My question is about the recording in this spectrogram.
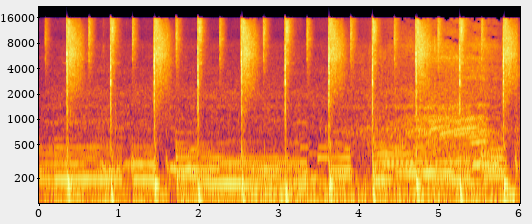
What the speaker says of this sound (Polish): jest to samochód, który trochę zmienił moje myślenie o kompaktowych SUV-ach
